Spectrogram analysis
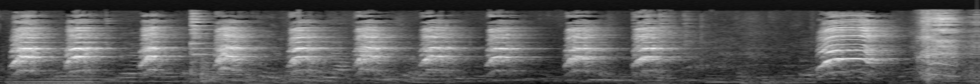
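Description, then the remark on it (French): A parrot named Jaco mimics the barking of the household dog, about a dozen sharp, evenly paced woofs, with a low hum under the first second and a slightly longer, rougher bark near the end. “Et oui, Jaco n'a pas pour modèle que la voix humaine. Il y a aussi les aboiements du chien de la maison.”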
